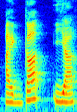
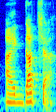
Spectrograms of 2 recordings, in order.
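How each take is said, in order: First: The ending is a separate 'ya' sound. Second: The ending blends into a 'cha' sound. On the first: "you often gets shortened to ya" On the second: "here we say it really quickly"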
